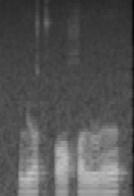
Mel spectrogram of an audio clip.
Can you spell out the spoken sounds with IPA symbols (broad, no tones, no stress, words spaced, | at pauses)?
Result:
lʲɔt͡sʼɔχɯɹə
